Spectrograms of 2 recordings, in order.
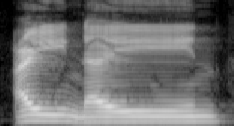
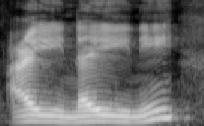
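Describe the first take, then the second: First: The final vowel ending is dropped. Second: The final vowel ending is pronounced. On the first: The reciter stops on this word. "in stopping mode" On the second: The reciter continues without stopping. "In regular mode"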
